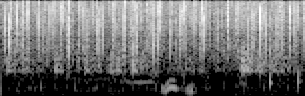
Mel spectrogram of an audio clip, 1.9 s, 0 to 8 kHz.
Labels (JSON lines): {"label": "biophony, cascading saw", "recorder": "SoundTrap 600 or HydroMoth"}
